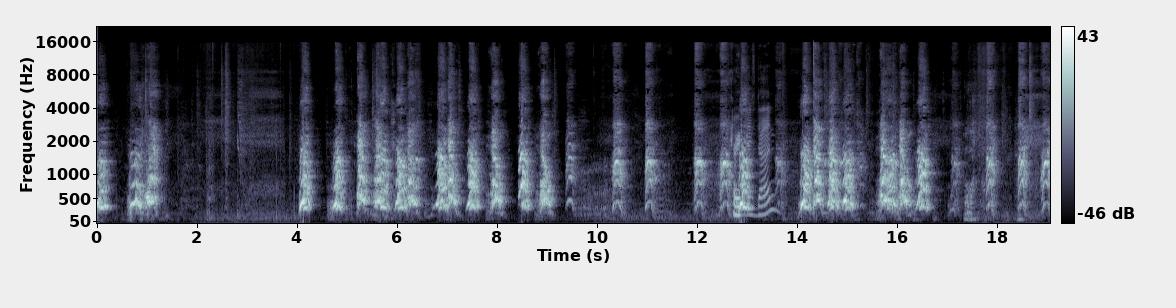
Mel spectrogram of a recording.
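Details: Irish Wolfhound and Chocolate Lab at morning time, recorded November 20, 2016; deep, rough barks come in dense bursts, several per second, with short pauses and a brief whine near the middle.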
